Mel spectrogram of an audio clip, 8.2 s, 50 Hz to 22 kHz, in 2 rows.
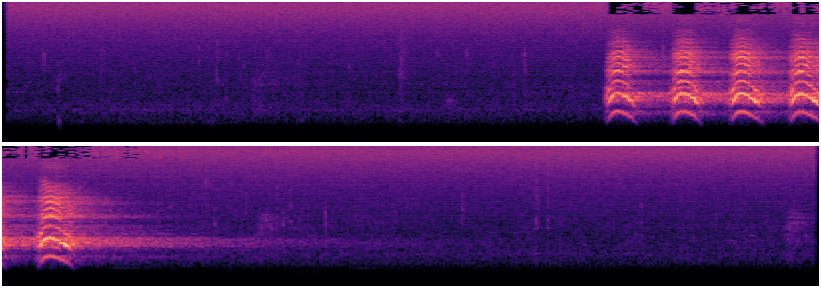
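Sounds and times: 
American crow giving harsh nasal caws: 0:03.0 - 0:06.0.

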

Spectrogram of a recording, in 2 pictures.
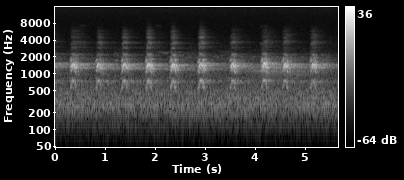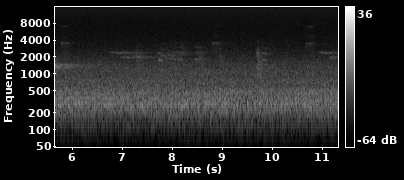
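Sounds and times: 
American crow cawing: 0:00.0 - 0:05.8.

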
